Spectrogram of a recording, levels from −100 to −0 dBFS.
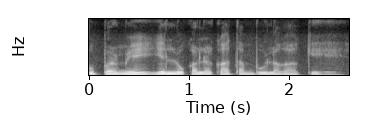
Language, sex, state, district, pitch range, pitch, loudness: Hindi, female, Arunachal Pradesh, Longding, 145-160 Hz, 155 Hz, -15 LUFS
